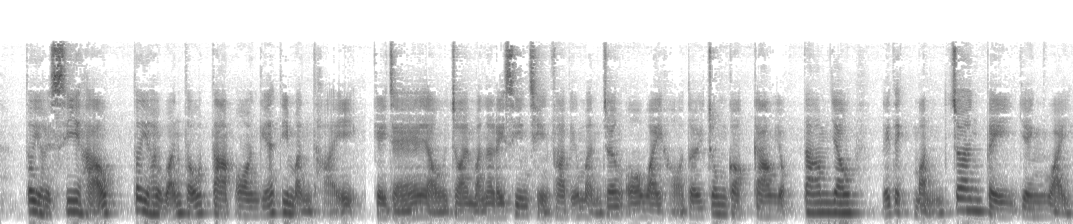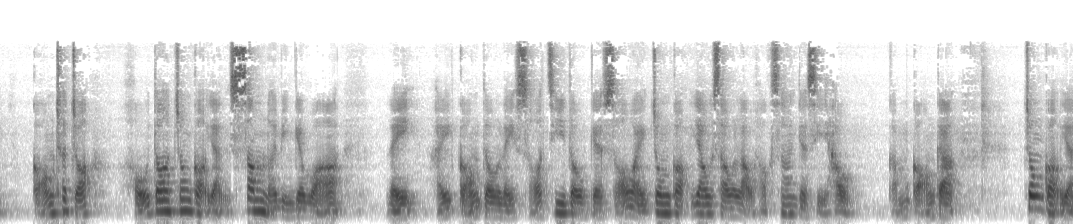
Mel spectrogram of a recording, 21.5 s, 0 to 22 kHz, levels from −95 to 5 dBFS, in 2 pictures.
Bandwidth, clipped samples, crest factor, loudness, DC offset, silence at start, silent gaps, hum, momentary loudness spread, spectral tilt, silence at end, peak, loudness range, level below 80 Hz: 11.5 kHz; under 0.1%; 18 dB; -27 LUFS; under 0.1%; 0.25 s; none; none; 8 LU; -4.5 dB/octave; 0 s; -10 dBFS; 3 LU; -68 dBFS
